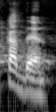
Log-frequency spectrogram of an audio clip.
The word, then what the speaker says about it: caderno: Então olha o caderno Então veja que você vai prolongar a sílaba em der então é é uma a sílaba forte não é a última é é a penúltima fazendo dessa palavra uma paroxítona tá bom uma paroxítona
